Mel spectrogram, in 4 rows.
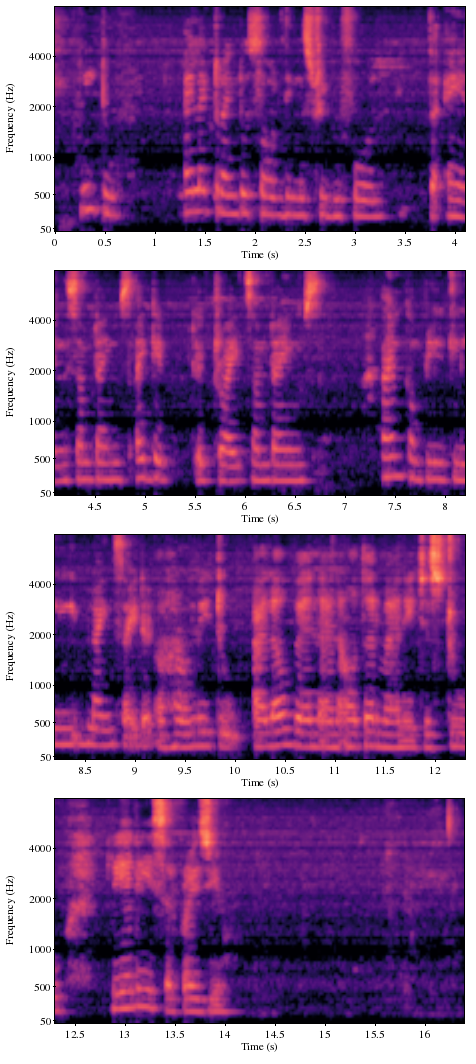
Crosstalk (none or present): none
